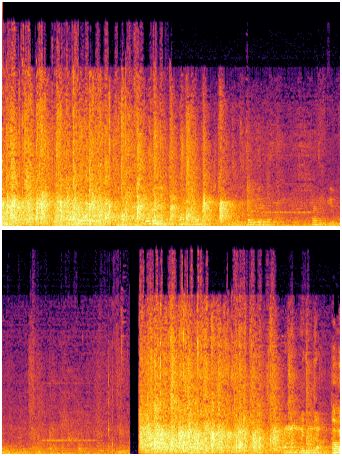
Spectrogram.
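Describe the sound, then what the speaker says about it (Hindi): A seated audience at a community education event claps in two loud bursts, dense applause that fades into a quieter stretch with a voice speaking, then resumes strongly after a brief cut. "तालियों के साथ में गड़गड़ाहट की आवाज आनी चाहिए साथियों।"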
